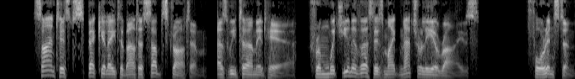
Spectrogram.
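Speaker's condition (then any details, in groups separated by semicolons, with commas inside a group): No condition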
